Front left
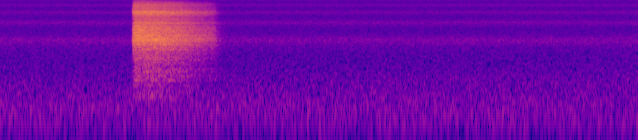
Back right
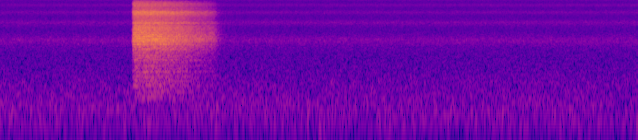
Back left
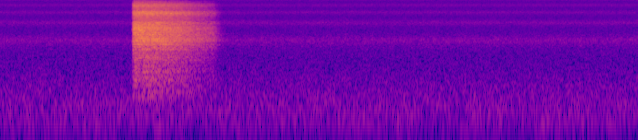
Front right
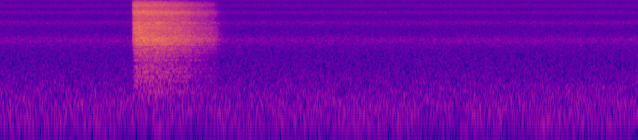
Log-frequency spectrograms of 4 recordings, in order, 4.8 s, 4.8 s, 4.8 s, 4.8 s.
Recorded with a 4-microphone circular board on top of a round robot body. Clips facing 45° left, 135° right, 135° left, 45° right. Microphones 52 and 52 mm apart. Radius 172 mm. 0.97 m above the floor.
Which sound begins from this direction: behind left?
A hiss, at 1.0 s.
